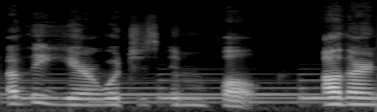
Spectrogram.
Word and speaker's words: Imbolc: Imbolc can also be pronounced as Imbolc, which translates to in the belly of the mother.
